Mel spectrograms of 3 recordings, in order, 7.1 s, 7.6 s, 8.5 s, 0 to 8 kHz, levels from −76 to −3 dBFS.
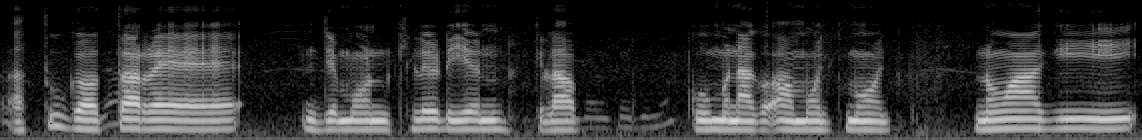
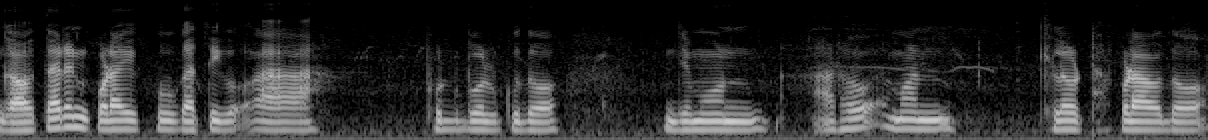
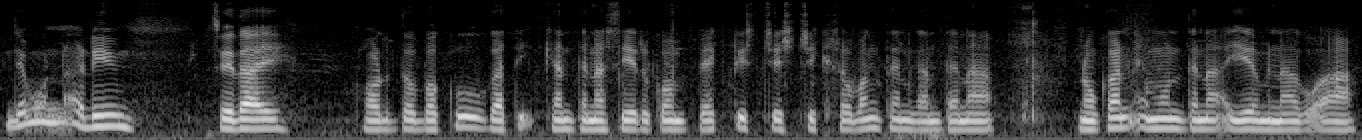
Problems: constant background noise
